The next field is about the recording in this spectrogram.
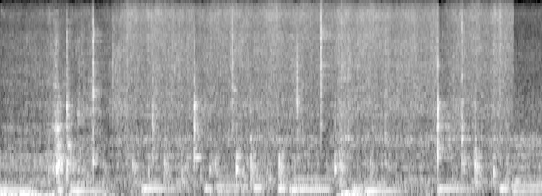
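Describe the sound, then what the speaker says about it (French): Onions cooking in melted butter for French onion soup, a continuous soft sizzle punctuated by sharp, irregular scrapes and knocks of a spoon stirring the pan, with no talking. "Je vais alors y ajouter mes oignons. Et là, on va faire compoter une dizaine de minutes sur feu doux."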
